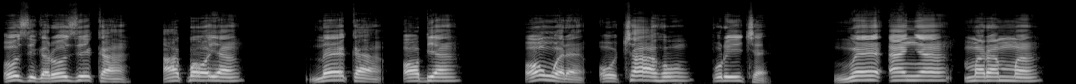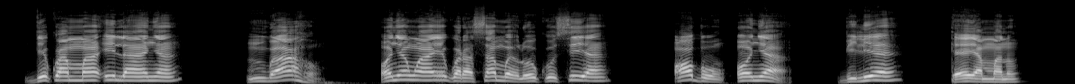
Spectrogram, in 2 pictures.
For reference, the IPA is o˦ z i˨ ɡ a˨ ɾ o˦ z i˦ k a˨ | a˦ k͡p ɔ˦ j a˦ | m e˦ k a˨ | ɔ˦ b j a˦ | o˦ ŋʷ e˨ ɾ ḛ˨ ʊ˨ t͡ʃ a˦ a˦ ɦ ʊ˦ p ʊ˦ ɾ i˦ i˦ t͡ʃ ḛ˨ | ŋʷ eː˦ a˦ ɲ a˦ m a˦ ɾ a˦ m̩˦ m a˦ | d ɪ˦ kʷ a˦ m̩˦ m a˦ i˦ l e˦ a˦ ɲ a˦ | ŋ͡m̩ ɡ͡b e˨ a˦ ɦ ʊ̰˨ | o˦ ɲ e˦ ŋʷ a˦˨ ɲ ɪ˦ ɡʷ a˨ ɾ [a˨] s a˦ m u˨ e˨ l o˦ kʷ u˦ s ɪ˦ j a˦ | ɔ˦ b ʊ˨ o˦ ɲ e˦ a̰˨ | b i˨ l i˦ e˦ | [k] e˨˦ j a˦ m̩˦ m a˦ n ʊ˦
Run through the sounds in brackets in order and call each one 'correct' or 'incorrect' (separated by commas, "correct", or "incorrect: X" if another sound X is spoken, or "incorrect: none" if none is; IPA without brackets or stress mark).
correct, incorrect: t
